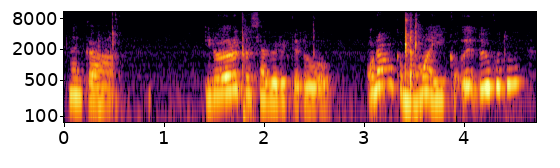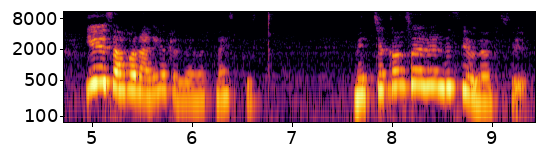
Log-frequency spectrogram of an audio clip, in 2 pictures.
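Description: Young woman, soft Kansai accent, livestream chat, fairly high voice, faint hiss behind. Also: sing-song, very fast. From Kansai region of Japan. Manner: soft, bubbly, chatty with frequent laughs. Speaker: livestream host. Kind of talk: casual livestream chat reading viewer comments. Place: room lit by daylight.

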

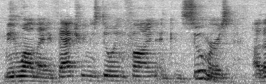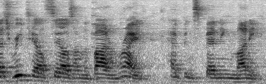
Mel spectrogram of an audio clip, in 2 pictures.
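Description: A middle-aged man speaks at a podium in a large function hall, walking an audience through economic charts. His voice is mid-pitched and explanatory, with steady ums between points. It is recorded from out in the room, so it sounds distant and echoey, with faint ambience behind it. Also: brisk, slight background noise. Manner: explanatory, plain-spoken with frequent ums. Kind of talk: business presentation talk. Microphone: podium mic, filmed from the audience.

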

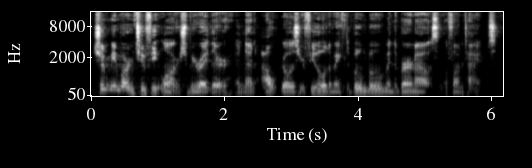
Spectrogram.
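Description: Blunt casual man with a low voice. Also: brisk, a little mellow. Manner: blunt, casual, mild swearing, self-correcting. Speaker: car tech YouTuber explaining fuel systems. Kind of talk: casual screen-share tutorial voice-over. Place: home, indoors.

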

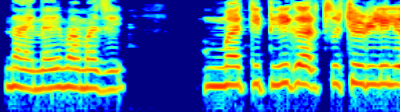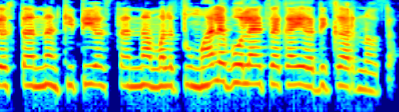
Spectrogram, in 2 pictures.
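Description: A woman's voice: high voice, level tone, brisk, no room sound, close to an everyday voice. A woman voicing a remorseful young daughter-in-law who pleads for forgiveness. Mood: apologetic. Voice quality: pleading, apologetic.

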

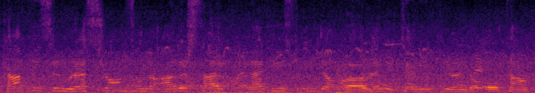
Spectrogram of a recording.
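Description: A man's voice: high voice, little pitch movement, brisk. A man working as a tour guide, explaining sights to his guests while walking through an old town. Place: outdoors in an old town street. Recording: loud street noise outdoors.

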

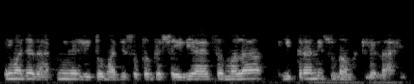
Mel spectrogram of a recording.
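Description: Husky man calling in by phone. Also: mid-range voice, level tone, quick pace. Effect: heard over a phone line. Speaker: author and poet, guest caller. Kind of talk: phone-in interview answers. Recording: tinny phone line.

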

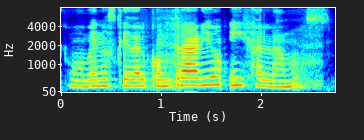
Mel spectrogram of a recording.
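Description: A woman teaching embroidery step by step in a calm, methodical way. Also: a little high, normal speed. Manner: calm, methodical, repeating each stitch step. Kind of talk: step-by-step craft tutorial.

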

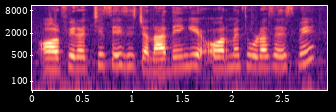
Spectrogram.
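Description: A woman's voice: a little high, fairly even intonation, a little fast, a little hiss or hum. A woman vlogger chatting casually over home video of her kitchen, homely storytelling with many fillers.

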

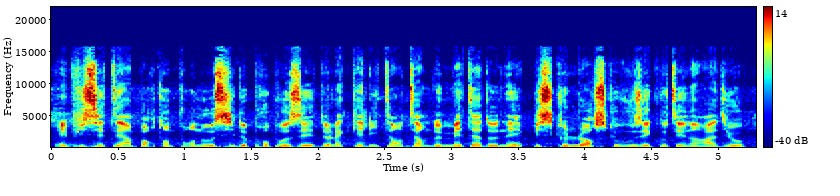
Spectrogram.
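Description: A thirties man with a French accent speaks a bit fast in a slightly high, somewhat mellow voice, explaining things articulately as an executive guest in a promotional interview. He's at a studio stand at a motor show, on a handheld mic, with clear ambient background noise.

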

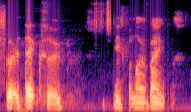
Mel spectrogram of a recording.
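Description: A man's voice: mid-range voice, steady tone, measured pace, darkish tone, breathy edge, dull audio. A man teasing a teammate and calling out tactics in casual voice chat during an online game. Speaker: gamer in voice chat.

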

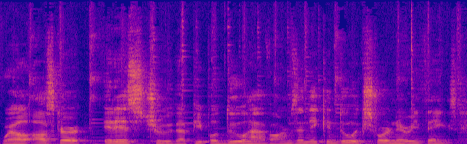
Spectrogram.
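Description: A man's voice: on the high side, normal speed, a little mellow, soft background music. A man in his forties explaining things encouragingly, as the father in a scripted children's sketch. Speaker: father and mediator in children's show. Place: studio, seated at a table.

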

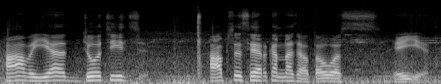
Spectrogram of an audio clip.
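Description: A man's voice: on the high side, measured pace. A young man chatting casually as he rides a motorbike, mixing English words into his talk and laughing often, recorded on a helmet mic. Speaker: motovlogger. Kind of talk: casual motovlog chat while riding. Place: outdoors on a road, riding a motorbike. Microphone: helmet-mounted mic. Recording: wind and traffic noise on a road. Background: traffic and wind.

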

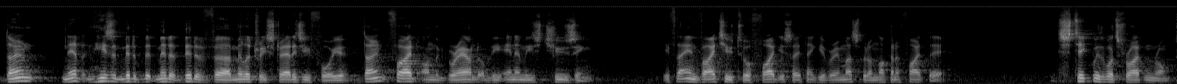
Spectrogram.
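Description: His pitch fairly low and his pace fairly quick, a middle-aged man with an Australian accent rallies a conference hall crowd in a political keynote. He addresses a podium microphone on a stand in punchy bursts, often repeating himself.

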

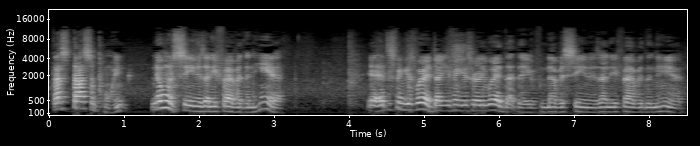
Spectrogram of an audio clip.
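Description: Bright-toned guy rambling jokingly. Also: on the high side, fairly quick, distant mic, a little hiss or hum, low-quality recording. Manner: silly, rambling, jokey. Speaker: vlogger. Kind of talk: casual comedic chat.

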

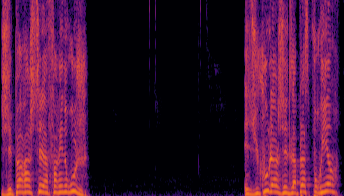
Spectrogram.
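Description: A man's voice: extremely high pitch, expressive, moderate pace, a bit bright, dry recording, clean studio sound. A young man streaming a game, chatting casually and rambling with lots of fillers and casual swearing. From southern France. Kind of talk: casual live-stream chat while gaming.

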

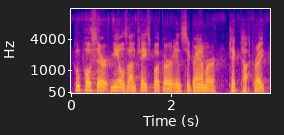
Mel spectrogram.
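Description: A middle-aged man preaching a sermon from a church stage, animated and constantly calling for an "amen" from the congregation. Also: mid-range voice, normal speed, smooth. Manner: animated, moves about the stage, call-and-response asking "amen". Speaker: pastor. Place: large church stage, indoors.

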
